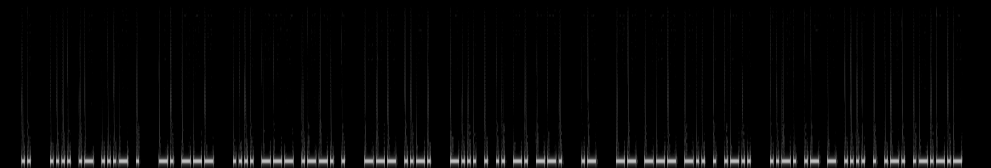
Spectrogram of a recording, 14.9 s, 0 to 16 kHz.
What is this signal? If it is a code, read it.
Morse code, heard as a keyed tone, about 28 wpm, 700 Hz. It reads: I HAVE NO HOPE OF BEING A MODEL FATHER.
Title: Sentences from Top 1000 Words - Review Part 5 - 28wpm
